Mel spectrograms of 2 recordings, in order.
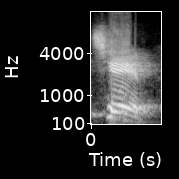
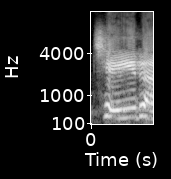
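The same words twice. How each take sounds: First: No 'i' sound is heard in the vowel. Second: An 'i' sound is heard in the vowel. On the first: The speaker calls it right. "ఐ silent" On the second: The speaker calls it wrong. "చైర్ అనకూడదండి"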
